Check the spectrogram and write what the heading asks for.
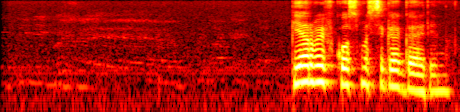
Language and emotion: Russian, neutral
